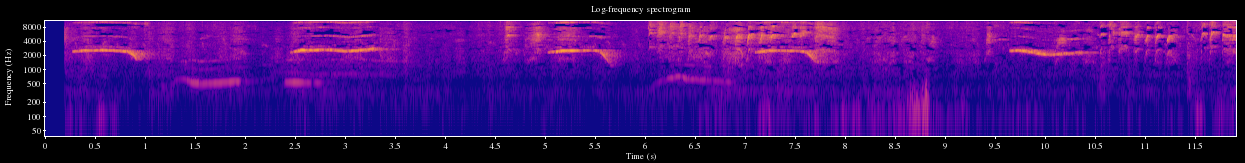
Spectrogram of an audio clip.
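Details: Long-tailed shrike song: clear, slightly falling whistled phrases around the upper-middle register repeated every two to three seconds, mixed with harsh scratchy bursts and a few lower slurred whistles.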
